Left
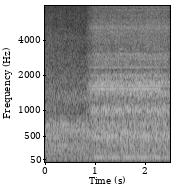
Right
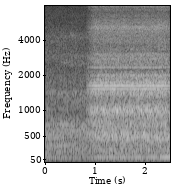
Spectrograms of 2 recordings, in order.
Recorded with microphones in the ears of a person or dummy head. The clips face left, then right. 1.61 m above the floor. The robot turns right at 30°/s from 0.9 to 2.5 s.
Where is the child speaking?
I don't hear a child speaking.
